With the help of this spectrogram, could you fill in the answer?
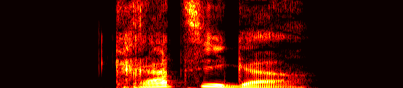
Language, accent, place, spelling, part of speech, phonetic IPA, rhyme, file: German, Germany, Berlin, kratziger, adjective, [ˈkʁat͡sɪɡɐ], -at͡sɪɡɐ, De-kratziger.ogg
- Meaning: 1. comparative degree of kratzig 2. inflection of kratzig: strong/mixed nominative masculine singular 3. inflection of kratzig: strong genitive/dative feminine singular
